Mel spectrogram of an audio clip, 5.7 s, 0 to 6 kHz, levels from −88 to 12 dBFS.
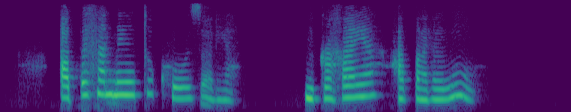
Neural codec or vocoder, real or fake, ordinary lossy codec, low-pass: codec, 16 kHz, 0.5 kbps, X-Codec, HuBERT features, trained on general audio; fake; MP3, 48 kbps; 5.4 kHz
